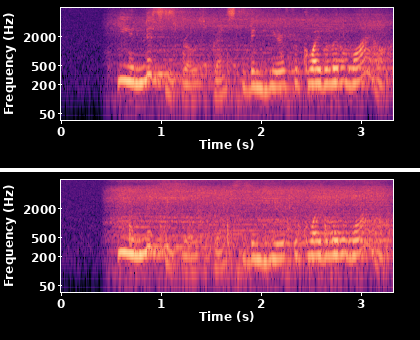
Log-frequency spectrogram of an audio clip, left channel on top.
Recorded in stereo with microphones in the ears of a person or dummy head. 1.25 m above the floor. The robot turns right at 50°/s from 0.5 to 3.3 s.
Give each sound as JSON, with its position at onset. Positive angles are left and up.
{"t": 0.6, "sound": "a man speaking", "azimuth_deg": 30, "distance_m": 1.4}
